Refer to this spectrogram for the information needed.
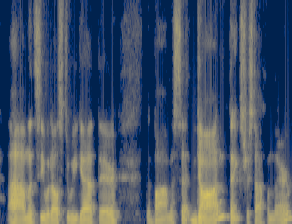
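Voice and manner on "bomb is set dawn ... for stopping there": ordinary talk, nothing marked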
